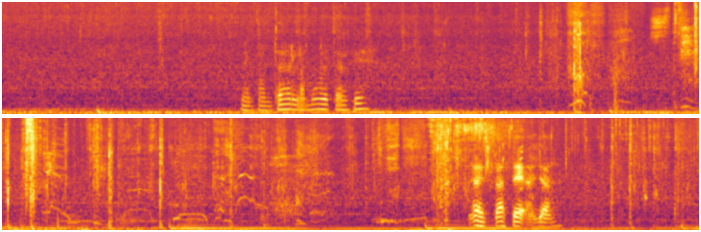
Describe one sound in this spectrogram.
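Tall grass rustles as a person pushes through it.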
